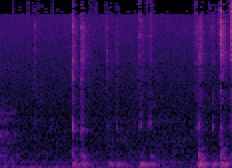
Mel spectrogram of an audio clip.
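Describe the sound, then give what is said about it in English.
Computer clicking: several quiet, crisp taps land at irregular intervals over a low, steady background murmur, with no voices. “let's go over here and let's click on this too. Uh, pop, pop, pop.”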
